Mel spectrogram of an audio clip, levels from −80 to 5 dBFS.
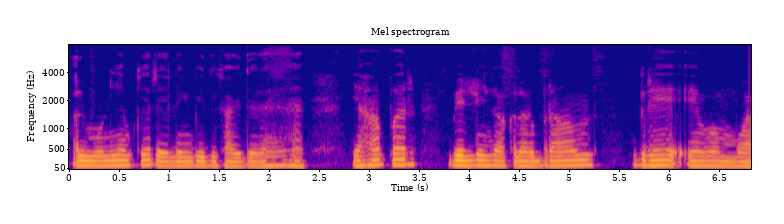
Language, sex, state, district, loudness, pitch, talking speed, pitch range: Hindi, male, Jharkhand, Palamu, -17 LUFS, 115 Hz, 150 wpm, 110-120 Hz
